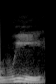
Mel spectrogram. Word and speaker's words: Wii: by Nintendo called the Wii and yes that is spelled wi I but pronounced we you know up until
